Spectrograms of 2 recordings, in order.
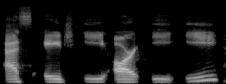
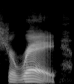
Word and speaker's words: Sheree: shrey sri sri ah same name different pronunciation um both housewives so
